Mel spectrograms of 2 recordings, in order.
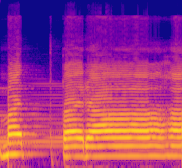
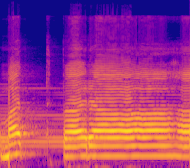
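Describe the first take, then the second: No difference in how they are said.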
